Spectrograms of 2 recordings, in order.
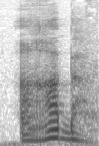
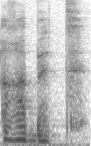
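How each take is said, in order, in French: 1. Le T final est muet. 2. Le T final se prononce. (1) "Le T reste muet, il ne se prononce pas" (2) "On ne va pas dire Rabat"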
